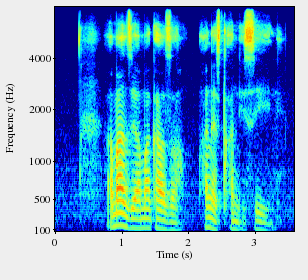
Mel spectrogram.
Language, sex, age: South Ndebele, male, 23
